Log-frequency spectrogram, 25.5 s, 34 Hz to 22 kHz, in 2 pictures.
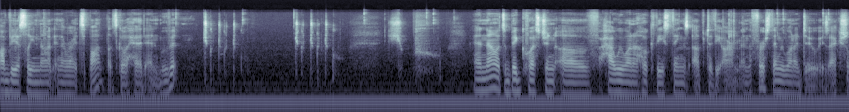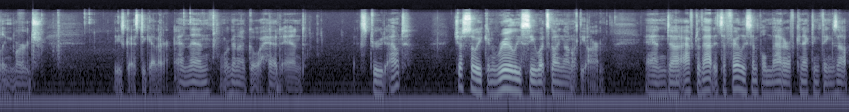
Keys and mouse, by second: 1.0 KP_3, 6.0 s, 7.5 middle click, 10.9-13.1 middle drag, 13.1 right click, 13.4 alt+m, 16.5 KP_3, 16.9 KP_1, 17.6 e.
